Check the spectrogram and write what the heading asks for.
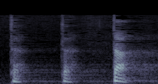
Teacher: তা হরফটি উচ্চারিত হয় জিহ্বার অগ্রভাগ এবং সামনের দুই দাঁতের মাড়ি।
